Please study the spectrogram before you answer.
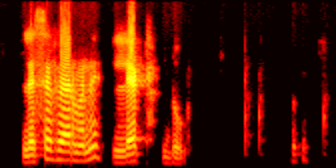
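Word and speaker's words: laissez-faire: Some people pronounce it as laissez faire, but it's laissez faire. Laissez faire माने let do.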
